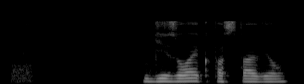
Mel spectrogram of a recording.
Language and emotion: Russian, neutral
